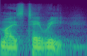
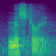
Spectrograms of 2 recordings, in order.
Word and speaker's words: mystery: It is not mais te ri. It is usually 2 syllables, mystery.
